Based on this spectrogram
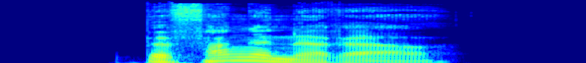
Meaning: inflection of befangen: 1. strong/mixed nominative masculine singular comparative degree 2. strong genitive/dative feminine singular comparative degree 3. strong genitive plural comparative degree
- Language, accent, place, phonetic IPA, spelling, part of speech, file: German, Germany, Berlin, [bəˈfaŋənəʁɐ], befangenerer, adjective, De-befangenerer.ogg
